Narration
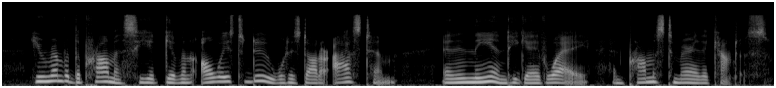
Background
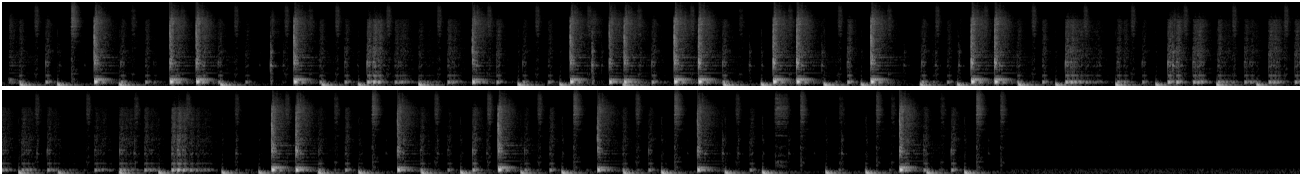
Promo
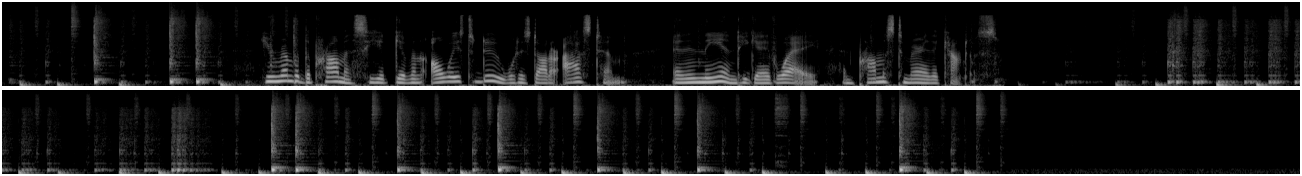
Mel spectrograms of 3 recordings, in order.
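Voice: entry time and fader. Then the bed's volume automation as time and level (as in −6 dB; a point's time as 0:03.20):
2.30 s, −1.5 dB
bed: 0:02.84 −5.5 dB
0:03.08 −29.5 dB
0:10.29 −29.5 dB
0:11.72 −1.5 dB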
